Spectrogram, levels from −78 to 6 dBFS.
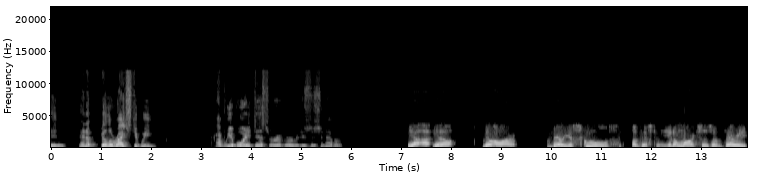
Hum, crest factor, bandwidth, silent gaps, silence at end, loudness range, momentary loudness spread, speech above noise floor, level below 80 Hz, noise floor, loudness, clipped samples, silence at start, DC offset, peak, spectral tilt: none; 16 dB; 12 kHz; 0.32-0.55 s, 0.94-0.99 s, 2.13-3.20 s, 5.84-7.13 s, 8.10-8.62 s, 9.34-9.91 s, 11.47-11.61 s; 0 s; 9 LU; 19 LU; over 68 dB; -76 dBFS; under -90 dBFS; -22 LUFS; under 0.1%; 0 s; under 0.1%; -6 dBFS; -7 dB/octave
